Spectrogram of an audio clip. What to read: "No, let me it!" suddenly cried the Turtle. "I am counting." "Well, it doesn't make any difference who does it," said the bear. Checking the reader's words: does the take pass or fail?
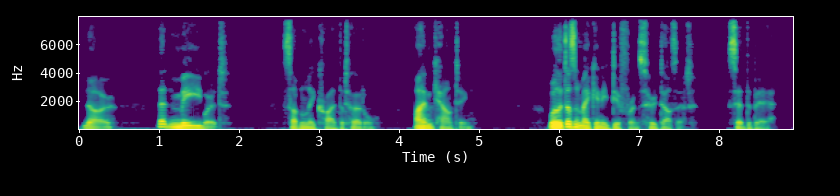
pass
